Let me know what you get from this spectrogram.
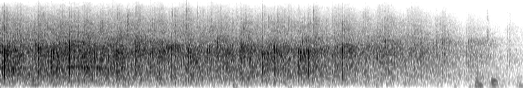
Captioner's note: audience applauding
